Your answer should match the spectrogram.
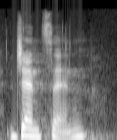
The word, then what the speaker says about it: Jensen: Jensen.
